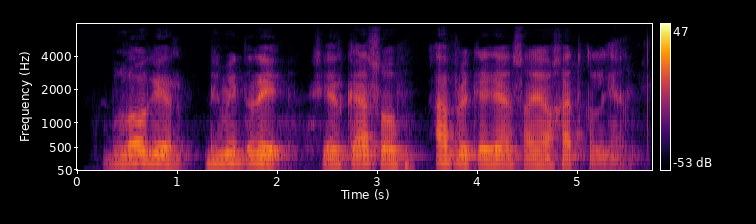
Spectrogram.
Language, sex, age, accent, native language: Uzbek, male, 25-34, Surxondaryo, Uzbek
